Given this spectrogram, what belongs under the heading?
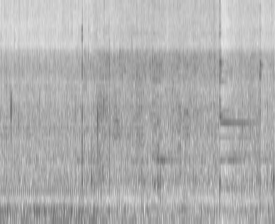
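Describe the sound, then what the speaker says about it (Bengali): Ginger and garlic paste frying in a pan for pabda fish jhal, giving a close, steady sizzle with light stirring throughout. "এর মধ্যে দিয়ে দিলাম আদা আর রসুনের পেস্ট। এটাও ভালো করে কষিয়ে নিতে হবে।"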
